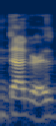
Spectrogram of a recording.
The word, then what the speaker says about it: Duggar: The Duggars, but I love Dugars.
